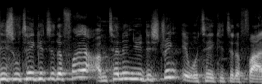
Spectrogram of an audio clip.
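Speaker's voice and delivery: fast, preachy, lecturing put-on sermon voice. Retelling what he used to tell people when newly religious, mimicking his own preachy lecture tone. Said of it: "I probably was doing it like the talks".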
